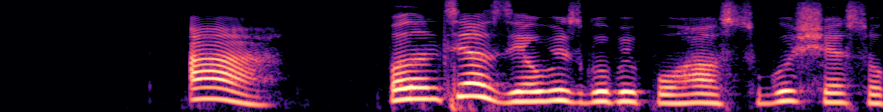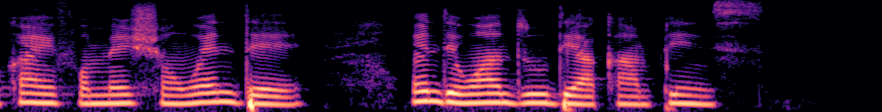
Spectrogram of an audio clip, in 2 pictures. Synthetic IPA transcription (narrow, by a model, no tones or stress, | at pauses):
a | vɔlɔ̃ntiasdiɔwis̬ɡobipɔɦaʊstuɡoʃɛsɔkaĩnfɔmeʃɔ̃nw | wɛ̃ndewɔ̃ndudɛakʰãmpẽns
